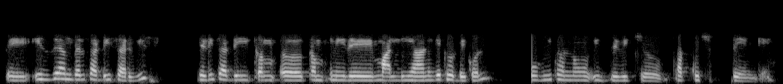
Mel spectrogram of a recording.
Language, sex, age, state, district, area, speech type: Punjabi, female, 18-30, Punjab, Kapurthala, rural, conversation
